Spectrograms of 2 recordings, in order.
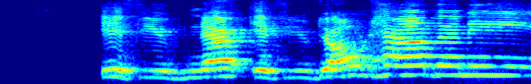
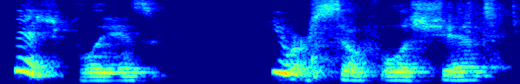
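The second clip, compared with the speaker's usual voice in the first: much lower, softer dismissive put-down; scornful retort; 10 semitones lower, 6 dB quieter than usual. Real, not acted. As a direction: shut her down with contempt. Retorting to the mocked Betty.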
